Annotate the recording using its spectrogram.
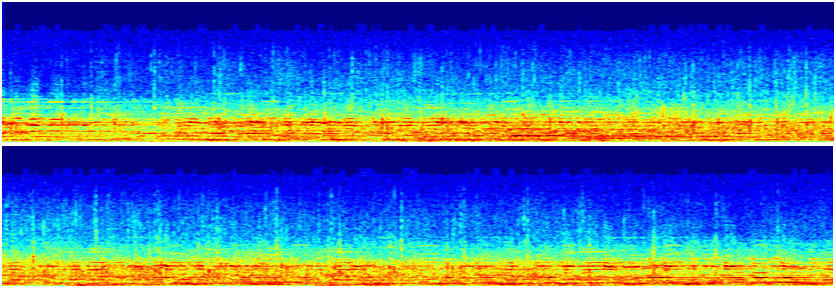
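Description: Folk dance music playing steadily, with the dancers' feet stepping and stamping on the stage.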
